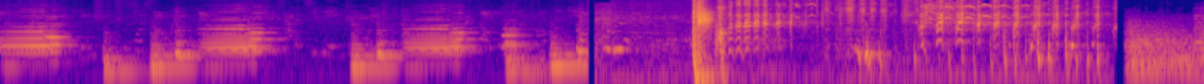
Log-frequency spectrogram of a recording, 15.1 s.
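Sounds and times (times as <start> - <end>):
sudden thump: 8.7 - 9.2
person laughing in high bursts: 8.9 - 14.0.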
